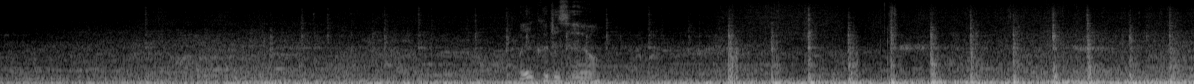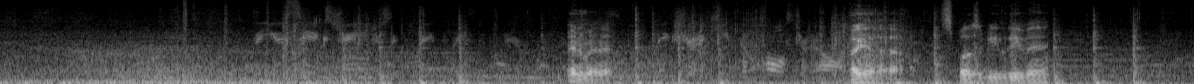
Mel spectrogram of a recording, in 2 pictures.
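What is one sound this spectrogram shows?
Footsteps thud on a hard metal floor.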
